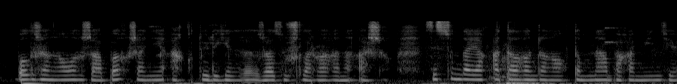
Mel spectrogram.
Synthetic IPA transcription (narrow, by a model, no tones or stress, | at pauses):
bʊlˠʒɑɴɑlˠəqʒɑbəqʒ̥æne̞ʔɑqə̥t̪ʰɵle̞ɡʲe̞nʒɑzuʃəlˠɑɾʁɑʁɑnɑʔɑʃəq̚sɪzsond̪ɑjɑqɑt̪ɑlˠʁɑnʒɑɴɑlˠəq̚t̪əmənɑbɑʁɑme̞nd̪e̞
